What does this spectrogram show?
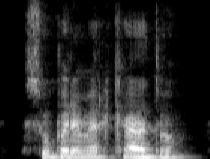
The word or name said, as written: supermercato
